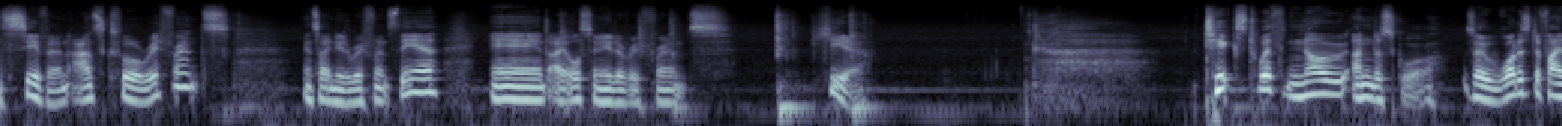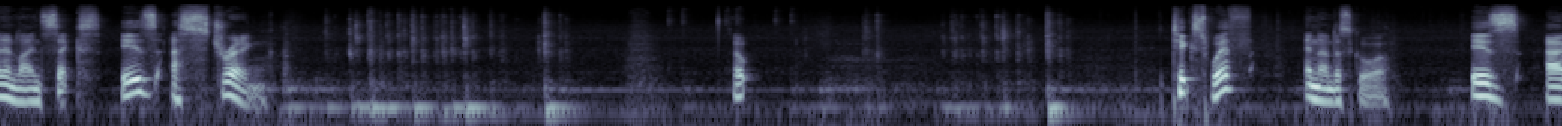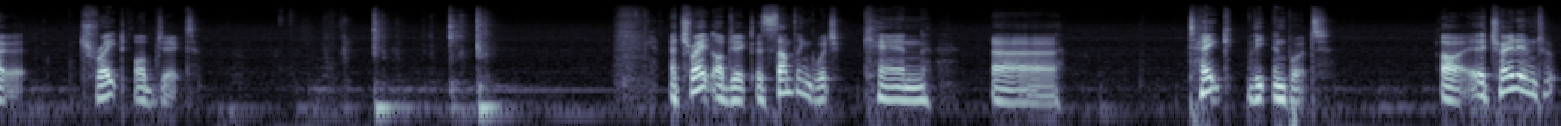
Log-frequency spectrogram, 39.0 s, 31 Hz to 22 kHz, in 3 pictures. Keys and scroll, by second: 1.7 ctrl+s, 4.2 Right, 4.6 Left, 5.3 Right, 6.5 shift+7, 6.7 Right, 7.0 ctrl+s, 15.8-17.4 typing, 17.5 ctrl+s, 20.2 Left, 20.6-21.7 typing, 29.2 ctrl+l, 29.8 Up, 30.0 Return.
